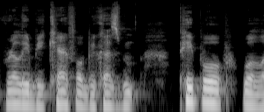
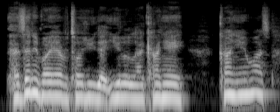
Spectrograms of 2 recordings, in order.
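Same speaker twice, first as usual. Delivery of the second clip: higher, quick put-on voice for the other guy; man in car, imitated; 8 semitones higher, 3 dB louder, faster than usual. Man in car asks storyteller about a lookalike, imitated in higher voice. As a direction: imitate him with a raised pitch, hurrying the question.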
